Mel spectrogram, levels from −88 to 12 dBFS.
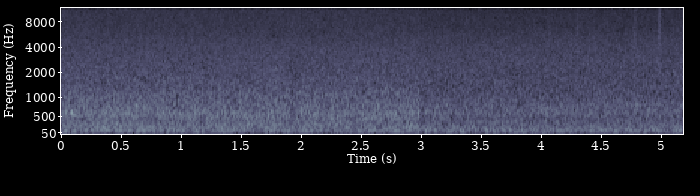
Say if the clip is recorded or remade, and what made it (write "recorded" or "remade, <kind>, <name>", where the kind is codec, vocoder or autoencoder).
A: recorded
